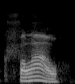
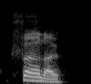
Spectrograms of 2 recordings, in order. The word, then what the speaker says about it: furlough: It almost sounds like falow, the flowing of players. – How do you say it? – Furlough. – Furlough.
